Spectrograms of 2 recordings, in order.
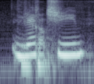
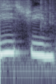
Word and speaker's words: Restream: Restream. Think of it like 2 words.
